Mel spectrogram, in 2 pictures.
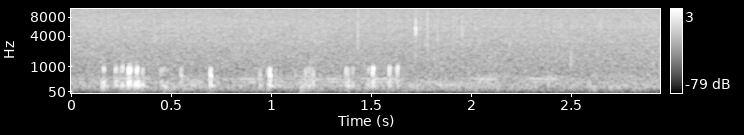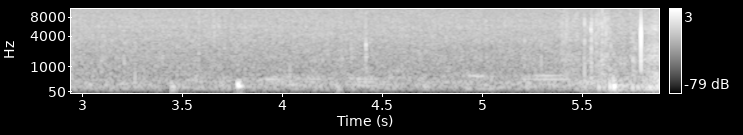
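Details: Morning stomach growling while hungry: a quick run of bubbly gurgles, then scattered single pops in quiet; borborygmi.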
